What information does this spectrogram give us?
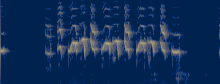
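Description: A cockatiel sings a quick run of bright, warbling whistles that rise and fall in short notes.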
